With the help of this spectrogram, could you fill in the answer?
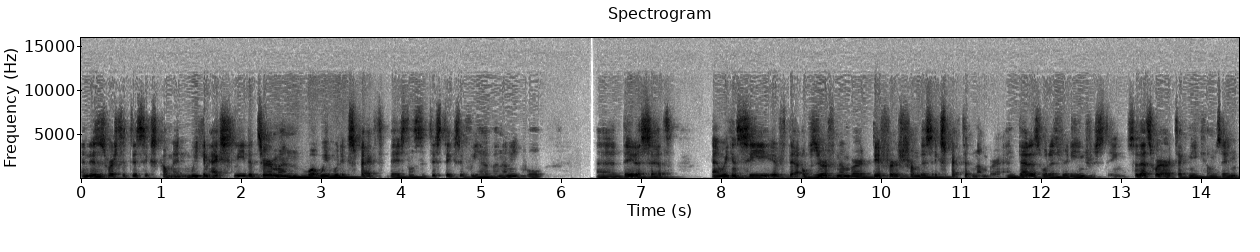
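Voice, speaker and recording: At a very fast pace, a man talks in a dark, mellow, somewhat breathy tone at medium pitch with fairly even intonation. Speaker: academic researcher presenting a paper. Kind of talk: conference paper presentation.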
